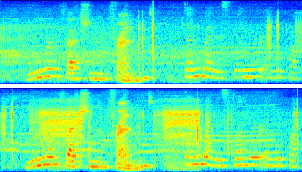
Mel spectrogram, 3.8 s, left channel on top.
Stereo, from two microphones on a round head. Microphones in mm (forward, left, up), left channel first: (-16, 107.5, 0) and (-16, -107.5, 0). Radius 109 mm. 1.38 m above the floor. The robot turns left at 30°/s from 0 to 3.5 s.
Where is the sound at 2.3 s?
10° left, 1.0 m; by 3.7 s 25° right, 1.0 m.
